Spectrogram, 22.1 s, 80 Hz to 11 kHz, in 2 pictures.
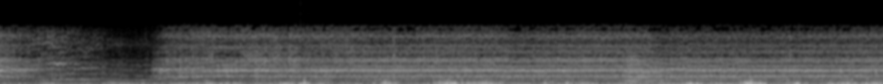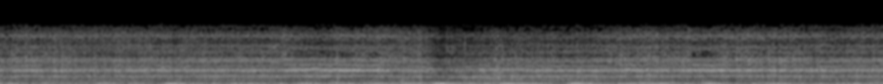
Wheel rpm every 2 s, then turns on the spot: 40, 120, 160, 160, 160, 160, 160, 160, 140, 160, 160.
none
